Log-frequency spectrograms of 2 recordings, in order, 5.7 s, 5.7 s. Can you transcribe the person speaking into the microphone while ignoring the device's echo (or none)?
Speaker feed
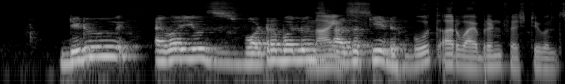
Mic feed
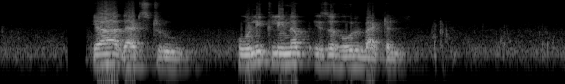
Yeah, that's true. Holy cleanup is a whole battle.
